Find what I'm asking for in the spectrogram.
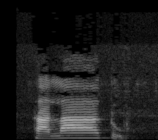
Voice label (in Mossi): "talaato", moore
